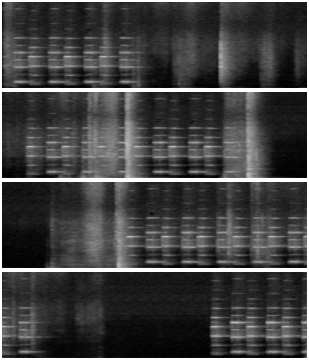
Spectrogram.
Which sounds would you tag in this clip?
bell ringing, footsteps, wardrobe or drawer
